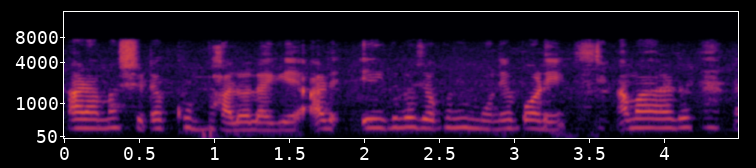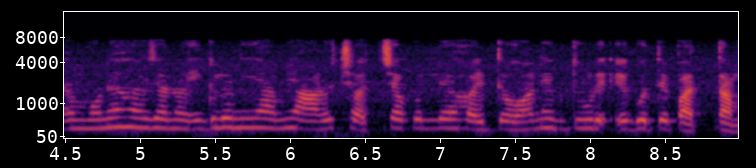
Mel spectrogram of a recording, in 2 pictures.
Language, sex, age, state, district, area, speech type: Bengali, female, 60+, West Bengal, Purba Bardhaman, rural, spontaneous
